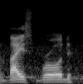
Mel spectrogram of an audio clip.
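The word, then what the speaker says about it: Weisbrod: will vice broad uh it's spelled w-e-i-s-b-r-o-d so if i'm using my german that's a vice broad uh 18th he's up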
